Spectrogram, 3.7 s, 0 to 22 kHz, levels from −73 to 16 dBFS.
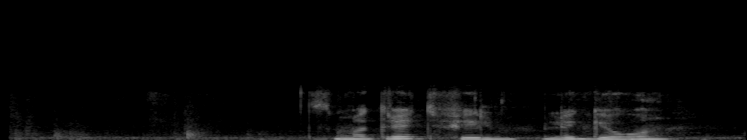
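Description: No technical faults can be heard in this speech.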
